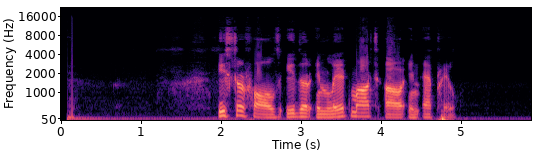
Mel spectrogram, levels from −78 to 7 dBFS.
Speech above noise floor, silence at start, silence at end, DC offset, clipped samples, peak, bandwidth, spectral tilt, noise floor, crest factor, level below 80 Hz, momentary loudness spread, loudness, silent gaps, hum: 38 dB; 0.05 s; 0.95 s; under 0.1%; under 0.1%; 0 dBFS; 11.5 kHz; -6 dB/octave; -51 dBFS; 16 dB; -34 dBFS; 12 LU; -14 LUFS; none; none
